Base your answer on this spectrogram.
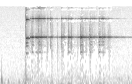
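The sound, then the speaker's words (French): A doorbell rings at an old house: a bright, high, rattling ring that lasts under two seconds and then stops. “Il sonne.”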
